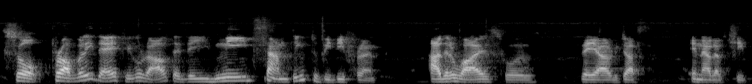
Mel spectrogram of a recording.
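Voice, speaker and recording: A man from Italy with an Italian accent, a guest explaining ideas in halting English with many restarts, over a video call. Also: medium pitch, bright, forceful tone, breathy edge, lo-fi sound. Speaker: guest speaker. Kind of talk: online conference interview.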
